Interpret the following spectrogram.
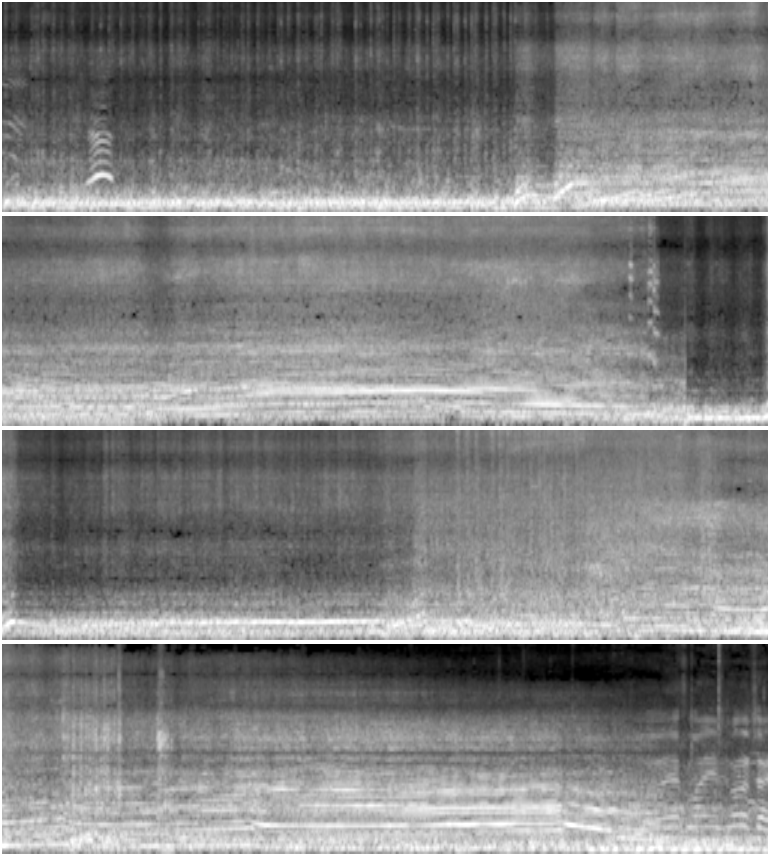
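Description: Drag car engine idling, then revved up and down repeatedly behind the starting line. After a steadier stretch, it launches down the strip about two-thirds of the way in, revs climbing in steps through the gears, loudest near the end, then falling away as the car pulls off down the track.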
